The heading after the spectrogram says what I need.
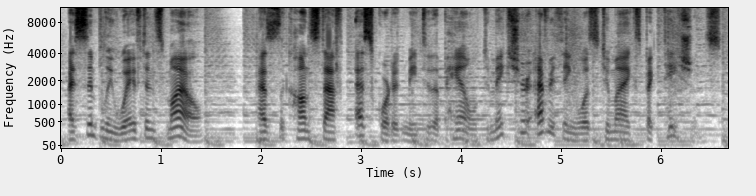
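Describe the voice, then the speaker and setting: A man tells a first-person story in a relaxed, chatty voice, his pitch rising and falling all over the place. He drops wry little asides, and clear music plays behind him. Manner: casual, conversational, wry asides. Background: background music.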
